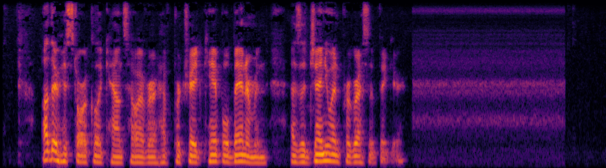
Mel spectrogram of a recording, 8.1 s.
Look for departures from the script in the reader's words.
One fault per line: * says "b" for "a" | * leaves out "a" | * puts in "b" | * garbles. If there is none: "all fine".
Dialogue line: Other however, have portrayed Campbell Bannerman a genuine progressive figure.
* puts in "historical accounts"
* puts in "as"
